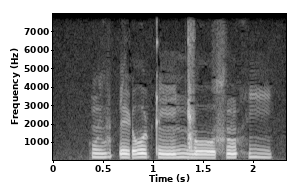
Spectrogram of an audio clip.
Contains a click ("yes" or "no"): yes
